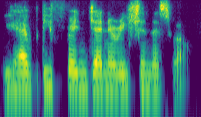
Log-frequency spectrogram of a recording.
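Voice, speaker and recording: A woman's voice: lowish voice, completely flat delivery, mellow, no room sound. Malaysian woman teaching, dry close mic. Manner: mixes English with Malay fillers, drawn-out prompting questions. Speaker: English teacher. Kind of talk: online class discussion.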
